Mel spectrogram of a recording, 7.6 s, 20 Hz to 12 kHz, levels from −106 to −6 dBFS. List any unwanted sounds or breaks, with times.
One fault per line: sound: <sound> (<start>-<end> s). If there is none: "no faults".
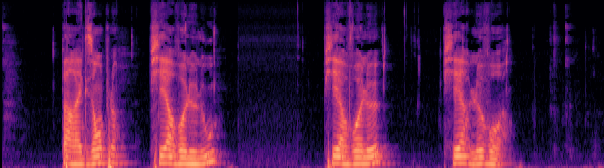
no faults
